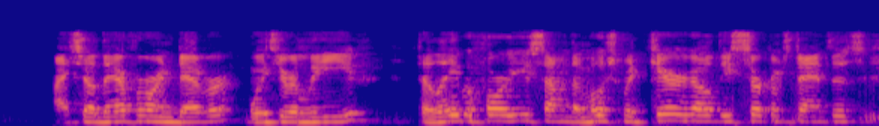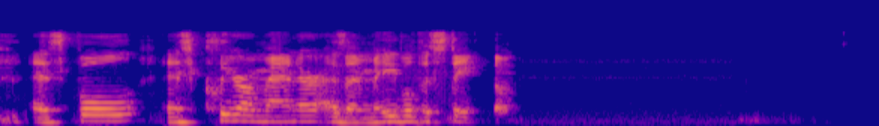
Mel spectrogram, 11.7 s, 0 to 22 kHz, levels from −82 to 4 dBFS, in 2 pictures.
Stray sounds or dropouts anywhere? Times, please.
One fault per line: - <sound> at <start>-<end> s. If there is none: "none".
none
